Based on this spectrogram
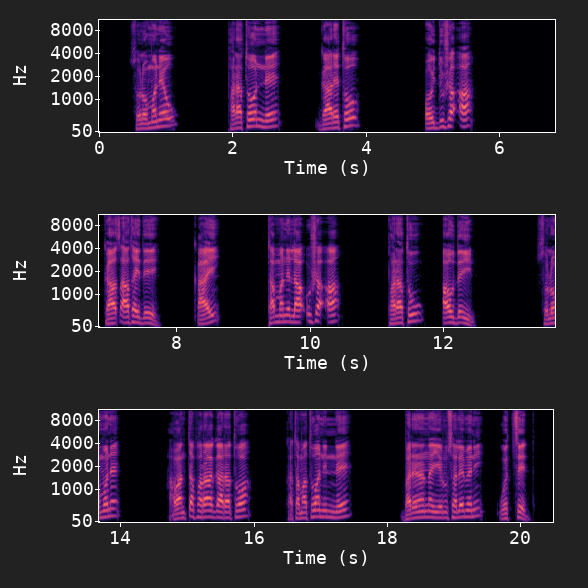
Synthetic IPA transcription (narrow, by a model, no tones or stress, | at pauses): sɔlɔmɔnɪɐw | pɐɾɐt̪o̞ːnːɛ | ɡaːɾɛt̪o̞ː | ɔjd̪ːʊʃ̬ɐʔɐ | ɡ̥aːt͡sʼaːt̪ɐjd̪ɛʔeː | kʼɐj | t̪ɐmːɐnːɛlaːʔʊʃ̬ɐʔɐ | pɐɾɐt̪uː | ɐwd̪ɛʔiːn | sɔlɔmɔnɛ | hɐ̰wɐnt̪ːɐpɐɾaːɡaːɾɐt̪ʊwaː | kɐ̰t̪ɐmɐt̪ʊwaːnɪnːɛ | bɐɾɛnɐnːɐjɛɾʊsalemɛnɪ | wɔt͡sːe̞ːd̪ːɐ̥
